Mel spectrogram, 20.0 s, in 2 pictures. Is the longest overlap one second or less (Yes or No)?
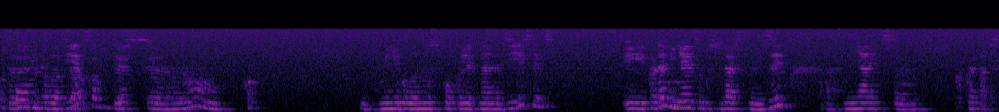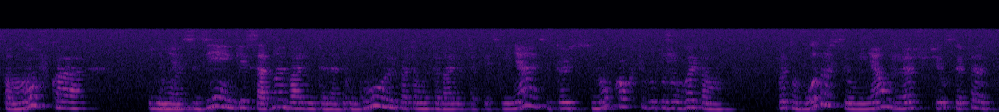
No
